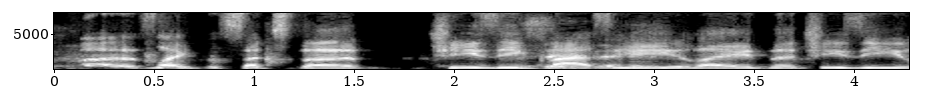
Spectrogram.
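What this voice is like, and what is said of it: Usual voice. Nothing is said of it.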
